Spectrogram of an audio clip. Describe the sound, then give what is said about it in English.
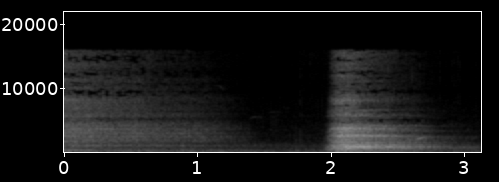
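A person draws one long, deep breath, a single airy rush that swells after a hushed stretch and holds steady for about a second. “Keep reminding yourself to take longer and deeper breaths. Let me do one real quick right now.”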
